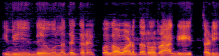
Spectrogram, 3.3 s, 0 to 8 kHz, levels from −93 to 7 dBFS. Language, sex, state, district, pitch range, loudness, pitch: Telugu, male, Telangana, Karimnagar, 130-140 Hz, -18 LUFS, 130 Hz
